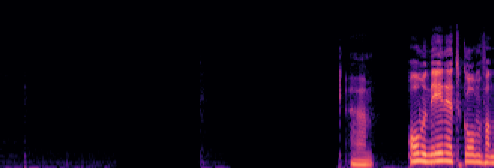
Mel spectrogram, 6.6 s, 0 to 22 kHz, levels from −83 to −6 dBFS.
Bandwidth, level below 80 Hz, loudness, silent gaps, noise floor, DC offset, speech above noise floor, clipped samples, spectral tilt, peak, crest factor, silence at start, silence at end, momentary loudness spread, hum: 10.5 kHz; -60 dBFS; -23 LUFS; none; -71 dBFS; under 0.1%; 48 dB; under 0.1%; -6 dB/octave; -4 dBFS; 24 dB; 4.65 s; 0 s; 17 LU; none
